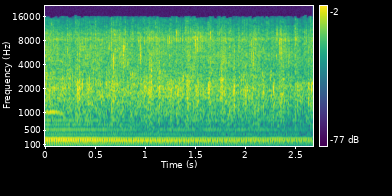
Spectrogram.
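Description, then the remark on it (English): An audience at a church service claps in a steady, continuous wash of applause after being asked to clap about repenting and turning to Jesus, with a sustained low droning tone, like an organ or keyboard chord, held underneath the whole time. “Come on, clap today if you know what it means to repent and turn to Jesus.”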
